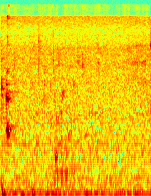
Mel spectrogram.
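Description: Water pours into a glass for a drink, a faint, brief, continuous splashing trickle heard close up with no talking.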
